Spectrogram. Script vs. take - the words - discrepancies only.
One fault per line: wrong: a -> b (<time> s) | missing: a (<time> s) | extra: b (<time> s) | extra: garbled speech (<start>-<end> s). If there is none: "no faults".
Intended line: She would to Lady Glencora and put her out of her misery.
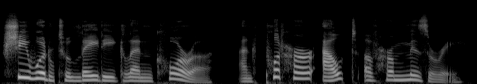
no faults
